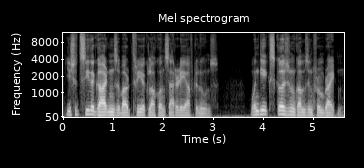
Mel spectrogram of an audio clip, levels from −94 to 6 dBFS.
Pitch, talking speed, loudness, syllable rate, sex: 115 Hz, 190 wpm, -18 LUFS, 5.9 syllables/s, male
